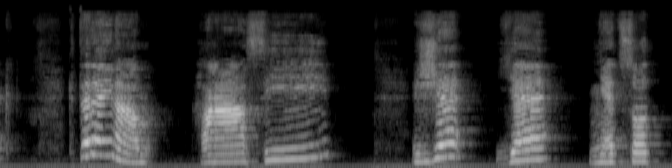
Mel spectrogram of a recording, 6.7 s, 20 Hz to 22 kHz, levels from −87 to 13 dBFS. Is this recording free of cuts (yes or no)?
yes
